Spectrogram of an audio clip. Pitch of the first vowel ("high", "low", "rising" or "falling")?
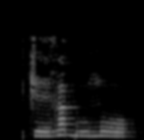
low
